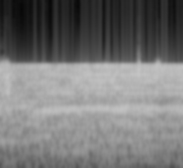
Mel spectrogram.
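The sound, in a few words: battery-powered electric razor running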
